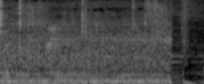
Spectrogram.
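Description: Outdoor background noise: a steady low rumble with faint voices in it, cutting off suddenly near the end.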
